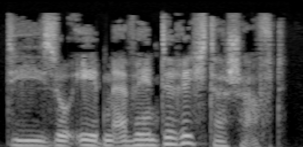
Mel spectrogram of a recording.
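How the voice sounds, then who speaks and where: A man's voice: medium pitch, lively intonation, darkish tone, slightly rough, dry recording, studio quality. A man reading an audiobook, voicing a nervous young village constable who speaks hesitantly. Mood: timid. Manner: hesitant, slow, timid. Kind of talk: audiobook character voice.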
